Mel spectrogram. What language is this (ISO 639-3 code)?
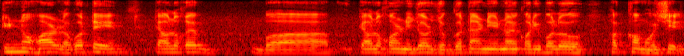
asm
